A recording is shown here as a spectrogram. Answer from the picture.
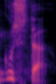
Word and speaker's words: gusta: The G sounds like guilty when it's followed by an A, O, or U. Galleta, gol, gol, or me gusta, me gusta.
